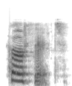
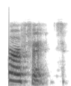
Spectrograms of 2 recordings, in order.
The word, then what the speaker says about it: perfect: So perfect, perfect has one meaning, and perfect, perfect has another meaning.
